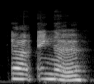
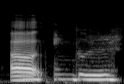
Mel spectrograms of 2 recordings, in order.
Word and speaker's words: Engel: There's fuck, I can't pronounce it. It's angel in German. I'm gonna butcher it. You say it. Engel. Yes. Engel.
